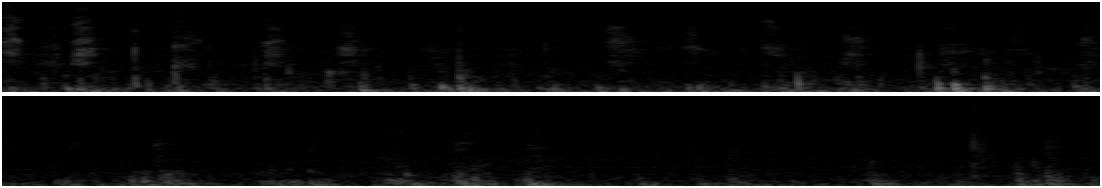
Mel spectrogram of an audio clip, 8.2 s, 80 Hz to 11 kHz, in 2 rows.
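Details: Panting from Boston Terrier sibling dogs filmed 30 June: steady rapid rasping breaths repeating several times a second, rising and falling in loudness, with a soft whimper midway and a background hum.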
